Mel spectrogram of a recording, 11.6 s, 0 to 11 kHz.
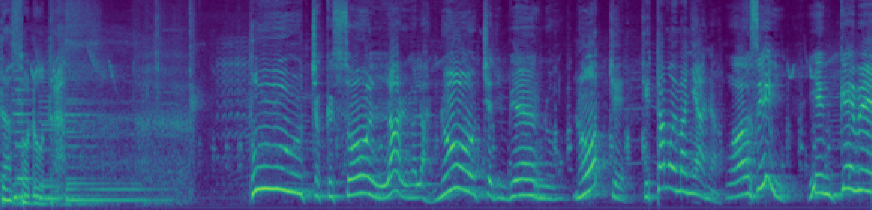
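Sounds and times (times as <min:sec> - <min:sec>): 
speech: 0:00.0 - 0:01.1, 0:03.4 - 0:11.6
sheep bleating in the distance: 0:02.8 - 0:09.6.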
